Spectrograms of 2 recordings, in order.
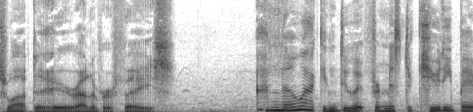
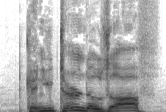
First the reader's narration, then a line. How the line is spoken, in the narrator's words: he called out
